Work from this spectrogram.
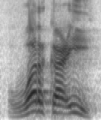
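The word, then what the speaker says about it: وَارْكَعِي: जब पढ़ते हैं ना तो वरकई पढ़ते थे, वह इरकई नहीं पढ़ते। ये तजवीद का कायदा है कि अब मिला के जब पढ़ते हैं तो ये अलिफ को साइलेंट कर देते हैं, वरकई, और तू रुकू कर।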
